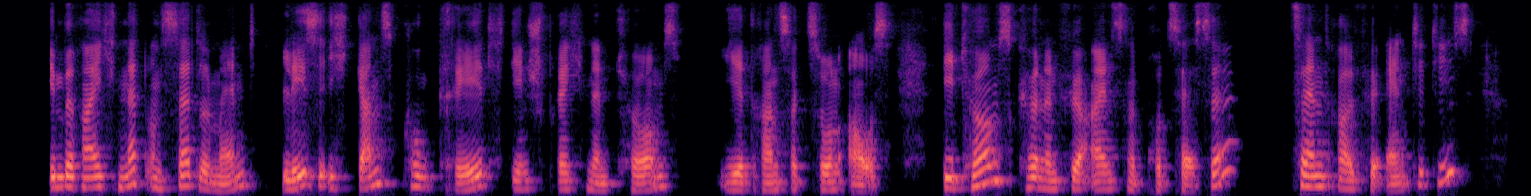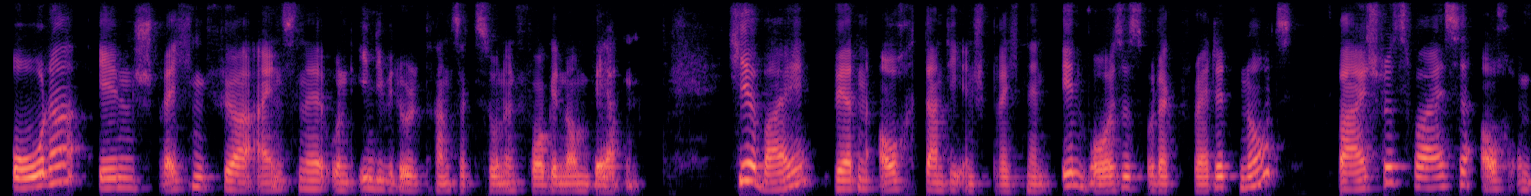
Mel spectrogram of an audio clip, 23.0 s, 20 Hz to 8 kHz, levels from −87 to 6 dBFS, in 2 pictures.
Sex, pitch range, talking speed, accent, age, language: male, 115-165 Hz, 120 wpm, German, 40-59, German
